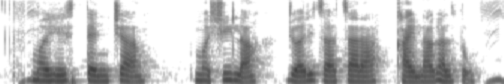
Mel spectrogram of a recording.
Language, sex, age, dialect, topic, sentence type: Marathi, female, 60-100, Varhadi, agriculture, statement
